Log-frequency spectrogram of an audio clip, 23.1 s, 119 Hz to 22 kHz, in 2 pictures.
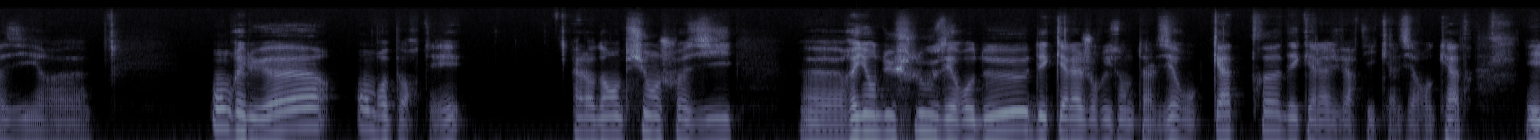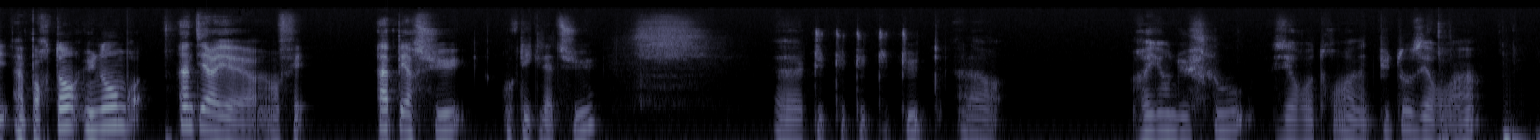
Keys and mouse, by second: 2.8 click, 3.7 click, 11.7 click, 12.8 click, 14.4 click, 21.2 click, 22.4 BackSpace, 22.8 KP_1.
